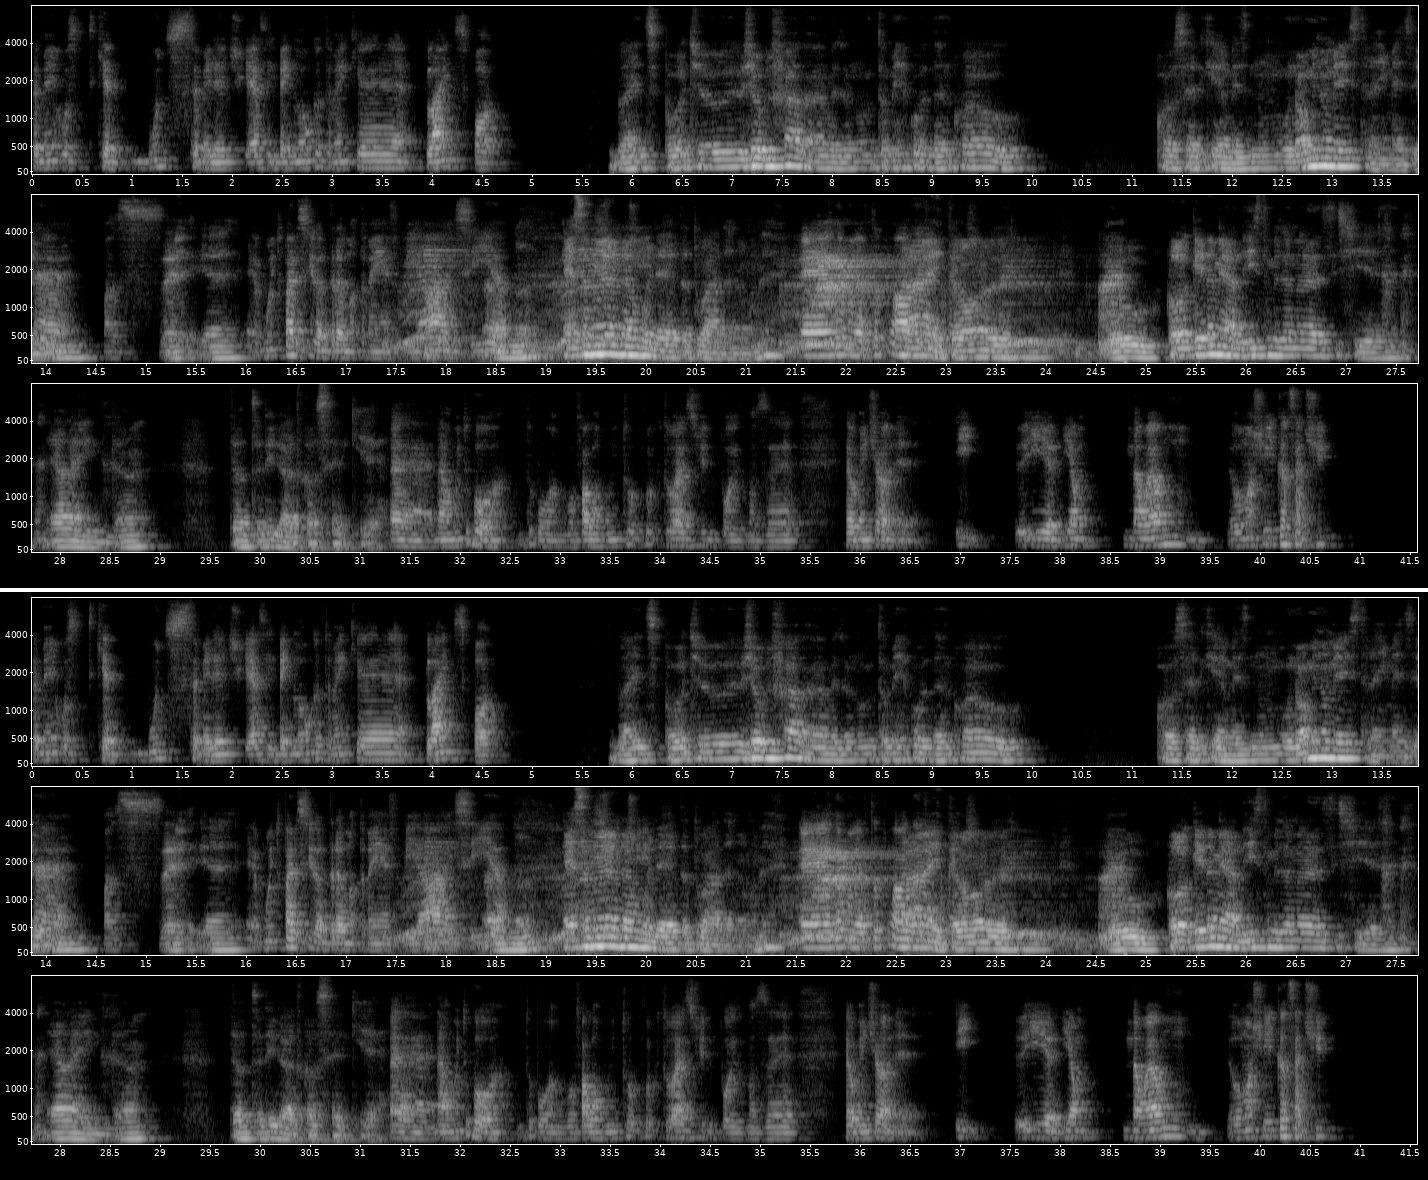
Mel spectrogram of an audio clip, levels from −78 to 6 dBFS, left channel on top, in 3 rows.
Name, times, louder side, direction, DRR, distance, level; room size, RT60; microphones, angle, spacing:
voice 1, 0.0-4.6 13.8-14.2 14.6-15.7 16.0-18.6 18.8-18.9 19.3-19.6 19.9-20.1 21.2-23.1 27.3-27.8 31.3-33.7 34.0-36.6 37.0-37.1 37.5-38.3 38.6-39.4 39.7-40.6, equal, 35° right, 0 dB, 0.4 m, -31 dB
voice 2, 5.8-9.9 11.2-14.4 15.2-15.9 18.4-18.9 19.2-21.3 22.1-22.2 22.5-24.2 24.6-27.6 27.8-28.8 29.2-29.4 29.7-31.2, equal, 15° left, -3 dB, 0.8 m, -24 dB
Purr / Meow, 17.3-24.8, left 2 dB, 30° left, 0.3 m, -34 dB
3.3 x 2.0 x 2.3 m, 0.43 s
head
